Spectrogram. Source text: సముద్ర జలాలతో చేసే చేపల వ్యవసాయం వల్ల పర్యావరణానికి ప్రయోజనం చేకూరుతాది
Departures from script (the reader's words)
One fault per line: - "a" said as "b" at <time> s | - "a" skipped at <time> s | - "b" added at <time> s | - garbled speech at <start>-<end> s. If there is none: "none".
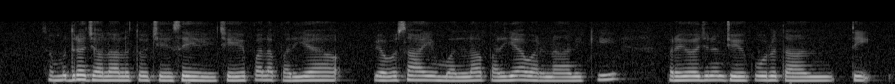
none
